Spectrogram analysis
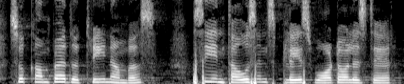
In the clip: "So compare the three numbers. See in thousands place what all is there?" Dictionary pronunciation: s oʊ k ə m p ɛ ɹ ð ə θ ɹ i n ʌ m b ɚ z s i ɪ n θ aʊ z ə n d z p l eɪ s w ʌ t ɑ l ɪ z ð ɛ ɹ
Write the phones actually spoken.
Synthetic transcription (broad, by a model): s oʊ k ə m p ɛ ɹ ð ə t ɹ i n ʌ m b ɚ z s i ɪ n t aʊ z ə n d s p l eɪ s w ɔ t ɑ l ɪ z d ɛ ɹ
